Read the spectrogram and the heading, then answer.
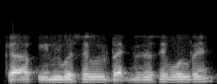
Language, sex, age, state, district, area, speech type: Urdu, male, 60+, Delhi, South Delhi, urban, conversation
